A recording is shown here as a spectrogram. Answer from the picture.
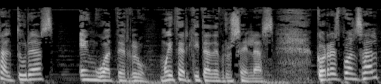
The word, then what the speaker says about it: Waterloo: Además, aquí lo pronuncian Waterloo.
